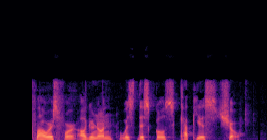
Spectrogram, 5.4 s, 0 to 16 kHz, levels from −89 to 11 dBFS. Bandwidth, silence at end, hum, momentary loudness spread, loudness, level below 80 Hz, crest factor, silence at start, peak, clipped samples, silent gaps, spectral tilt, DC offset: 7.2 kHz; 0.6 s; none; 8 LU; -19 LUFS; -58 dBFS; 18 dB; 0.65 s; 0 dBFS; under 0.1%; none; -5.5 dB/octave; under 0.1%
